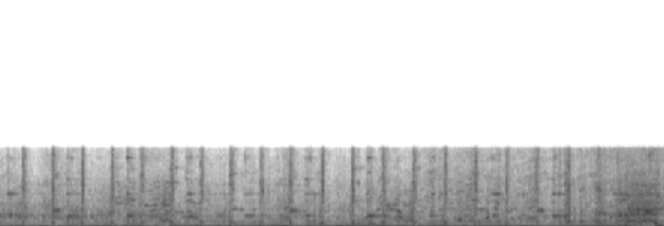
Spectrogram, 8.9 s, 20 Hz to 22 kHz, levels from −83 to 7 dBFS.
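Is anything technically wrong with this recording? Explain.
No, nothing is technically wrong.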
